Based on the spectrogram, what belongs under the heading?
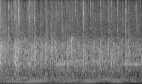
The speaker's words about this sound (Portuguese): Se você crê, aplaude e glorifique ao Senhor em nome de Jesus.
